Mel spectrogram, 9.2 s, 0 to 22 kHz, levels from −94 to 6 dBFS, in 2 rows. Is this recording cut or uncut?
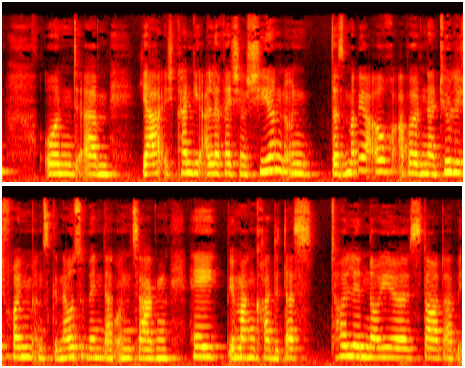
cut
